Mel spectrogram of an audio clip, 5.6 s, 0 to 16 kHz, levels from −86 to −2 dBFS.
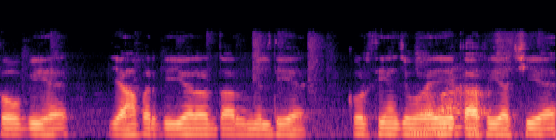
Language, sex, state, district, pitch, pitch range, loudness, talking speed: Hindi, male, Haryana, Rohtak, 115 Hz, 110-115 Hz, -19 LUFS, 185 wpm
